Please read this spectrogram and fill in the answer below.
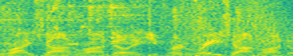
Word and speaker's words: Rajon: you may have heard me and i say rajon rondo you've heard rajon rondo a lot but the correct pronunciation we asked from last night is rajon i like roi gonna go the other way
